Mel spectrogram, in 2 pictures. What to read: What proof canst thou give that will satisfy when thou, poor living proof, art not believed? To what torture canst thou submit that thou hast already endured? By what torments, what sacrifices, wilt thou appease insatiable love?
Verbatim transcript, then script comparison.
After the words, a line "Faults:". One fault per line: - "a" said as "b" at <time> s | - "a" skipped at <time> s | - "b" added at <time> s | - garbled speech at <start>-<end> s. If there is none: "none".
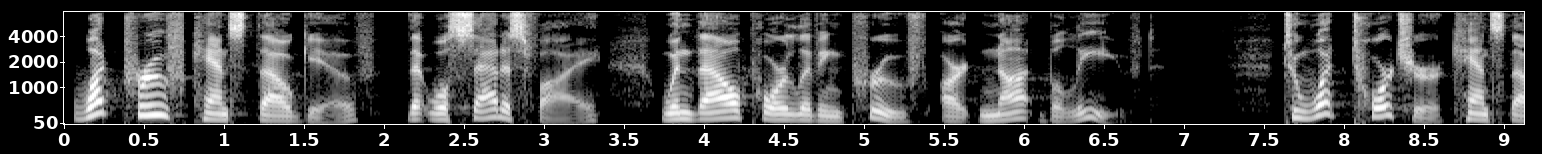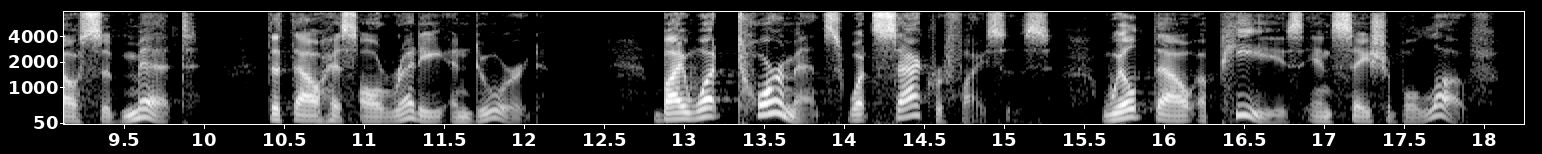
What proof canst thou give that will satisfy when thou, poor living proof, art not believed? To what torture canst thou submit that thou hast already endured? By what torments, what sacrifices, wilt thou appease insatiable love?
Faults:
none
